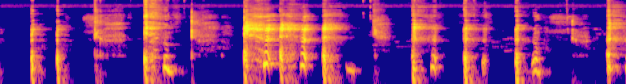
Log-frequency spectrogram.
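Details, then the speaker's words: Rapid series of about thirty short, harsh coughs in clusters from a woman with a cough, performed deliberately for a cough-hawking challenge. "তো একটু ভালো কাশি কাশি হয়েছে, তো চলো ভাবলো কক চ্যালেঞ্জটা করাই যাক। তো হকিং কক চ্যালেঞ্জ করবো আজ।"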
